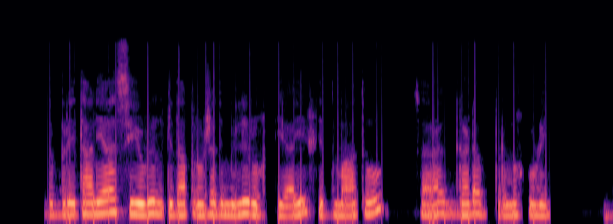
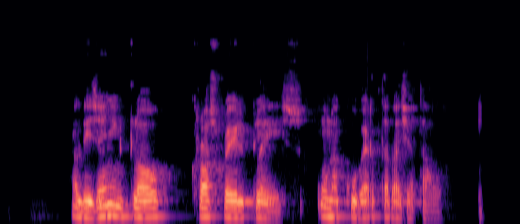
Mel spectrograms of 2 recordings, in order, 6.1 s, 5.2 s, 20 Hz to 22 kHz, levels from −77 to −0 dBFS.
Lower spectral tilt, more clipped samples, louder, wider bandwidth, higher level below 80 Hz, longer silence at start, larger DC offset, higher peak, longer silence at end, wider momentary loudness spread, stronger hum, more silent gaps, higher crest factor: about the same, -8 dB/octave vs -7.5 dB/octave; neither; about the same, -23 LUFS vs -23 LUFS; about the same, 11.5 kHz vs 11.5 kHz; first, -48 dBFS vs -66 dBFS; second, 0.45 s vs 0.7 s; neither; about the same, -8 dBFS vs -6 dBFS; second, 0 s vs 0.8 s; second, 8 LU vs 12 LU; neither; first, 5.59-5.80 s vs none; about the same, 14 dB vs 18 dB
